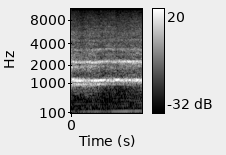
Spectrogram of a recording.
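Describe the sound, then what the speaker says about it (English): Car tires squeal in a steady, sustained skid somewhere nearby on a New Zealand street, a high whining tone holding level throughout. "Someone's pulling a skid."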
